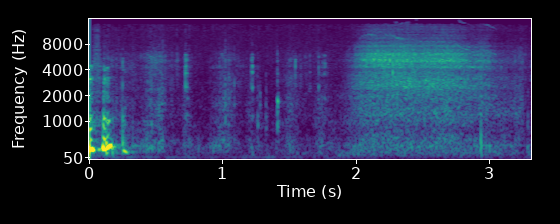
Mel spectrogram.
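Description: Faint crunching and chewing of a Pie no Mi flaky pie snack. A few small crisp clicks come first, then about a second of continuous crunchy chewing. No voices are heard.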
